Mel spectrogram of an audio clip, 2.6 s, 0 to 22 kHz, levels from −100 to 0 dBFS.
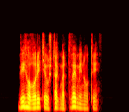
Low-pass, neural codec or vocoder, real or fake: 7.2 kHz; codec, 16 kHz, 16 kbps, FunCodec, trained on Chinese and English, 50 frames a second; fake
